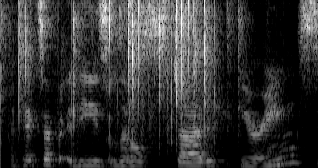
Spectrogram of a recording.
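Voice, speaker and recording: Over noticeable background noise and audible room echo, a woman with a medium-pitched voice speaks at a fairly slow pace. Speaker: beauty youtuber. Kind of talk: haul video, casual chat to camera. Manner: animated.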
